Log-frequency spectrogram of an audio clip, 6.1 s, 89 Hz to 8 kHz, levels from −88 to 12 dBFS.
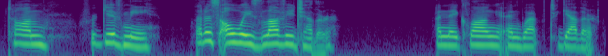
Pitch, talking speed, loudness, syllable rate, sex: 220 Hz, 140 wpm, -17 LUFS, 4.9 syllables/s, female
